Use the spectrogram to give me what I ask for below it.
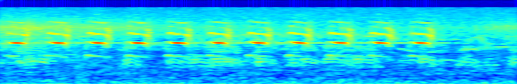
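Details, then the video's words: A Eurasian wryneck sings, one of two birds singing in the same tree: a fast series of about eleven nasal, ringing 'kee' notes, about five a second, at an even pitch, with faint background hiss. "Göktyta sång. Wryneck Song. Wendehals Gesang"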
